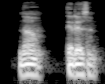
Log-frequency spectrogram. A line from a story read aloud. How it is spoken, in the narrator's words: I said quietly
